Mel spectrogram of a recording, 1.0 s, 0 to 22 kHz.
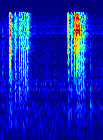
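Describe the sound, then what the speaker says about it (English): A 10mm ratchet wrench, used during a glow plug repair on a Honda Civic 1.6 i-DTEC estate, gives two short, quick ratcheting bursts separated by a brief pause, close and fairly quiet. "Testing this ratchet works."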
